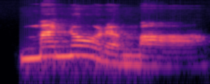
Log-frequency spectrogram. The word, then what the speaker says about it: Manorama: shares that and uh my name is pronounced manorama with the accent again on that last ah the oh and the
